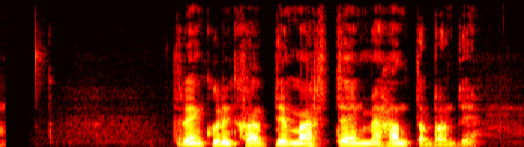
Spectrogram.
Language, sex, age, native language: Icelandic, male, 60-69, Icelandic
